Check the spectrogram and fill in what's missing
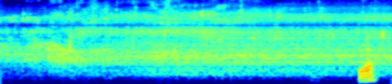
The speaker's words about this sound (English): Okay, so that's rain, and then you can have like rain on an umbrella. So it's pretty cool.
